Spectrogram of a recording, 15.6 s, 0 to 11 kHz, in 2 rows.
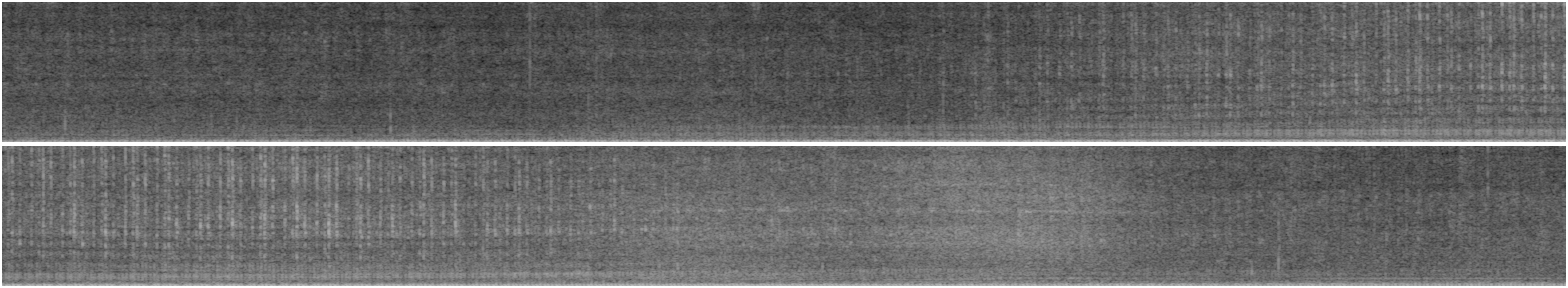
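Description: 1965 Oldsmobile 442's 400 cubic-inch V8 idling, a steady low rumble that grows louder from about two seconds in and eases off near the end.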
